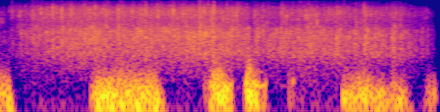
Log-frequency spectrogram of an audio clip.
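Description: Audience applauding at the close of a talk, a steady clapping that fills the hall, with a few low rumbles mixed in.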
